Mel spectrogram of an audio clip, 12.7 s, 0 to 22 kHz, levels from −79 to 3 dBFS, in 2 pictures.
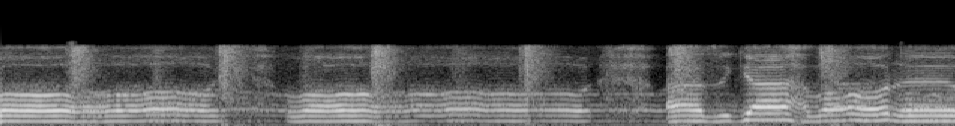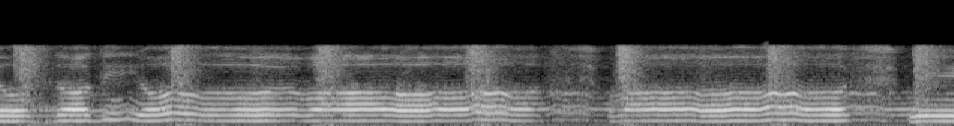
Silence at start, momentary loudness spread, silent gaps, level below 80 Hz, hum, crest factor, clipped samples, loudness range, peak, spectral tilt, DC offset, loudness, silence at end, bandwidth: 0 s; 9 LU; none; -44 dBFS; none; 14 dB; under 0.1%; 4 LU; -2 dBFS; -10 dB/octave; under 0.1%; -16 LUFS; 0 s; 5.6 kHz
